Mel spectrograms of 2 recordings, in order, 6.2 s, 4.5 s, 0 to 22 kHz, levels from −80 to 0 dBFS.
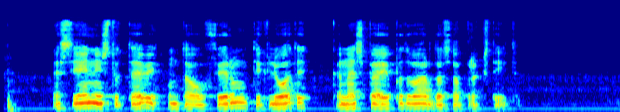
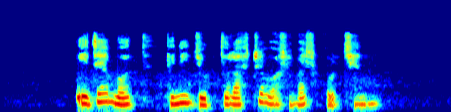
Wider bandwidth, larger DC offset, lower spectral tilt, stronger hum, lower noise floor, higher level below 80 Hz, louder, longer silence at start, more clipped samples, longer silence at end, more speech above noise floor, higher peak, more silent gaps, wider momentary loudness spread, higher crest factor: first, 11.5 kHz vs 7.6 kHz; neither; about the same, -5 dB/octave vs -6 dB/octave; neither; second, -63 dBFS vs -74 dBFS; about the same, -56 dBFS vs -56 dBFS; second, -26 LUFS vs -18 LUFS; second, 0.05 s vs 0.75 s; neither; first, 1.15 s vs 0.75 s; second, 37 dB vs 57 dB; second, -8 dBFS vs -2 dBFS; neither; first, 14 LU vs 10 LU; about the same, 18 dB vs 18 dB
